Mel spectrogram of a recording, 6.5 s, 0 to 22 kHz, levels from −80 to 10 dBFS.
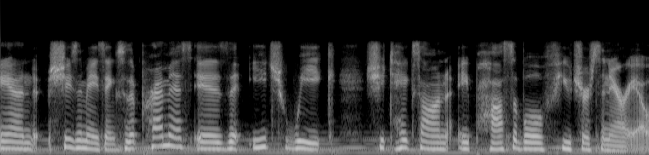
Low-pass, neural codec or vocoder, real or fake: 7.2 kHz; none; real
